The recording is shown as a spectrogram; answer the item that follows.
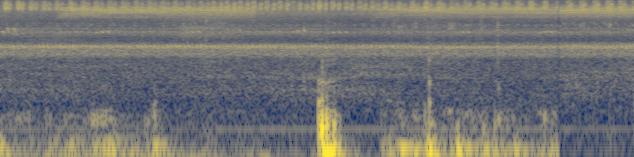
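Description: Steady insect chorus, with rumbling handling noise from the camera being repositioned on its mount and one loud thump about three seconds in; the handling stops shortly before the end.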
